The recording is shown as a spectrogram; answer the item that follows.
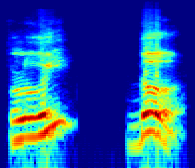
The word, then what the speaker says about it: fluido: Fluido é uma palavra de sílaba, fluido, com a sílaba tônica em flui, que pode ser usada como substantivo ou adjetivo.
